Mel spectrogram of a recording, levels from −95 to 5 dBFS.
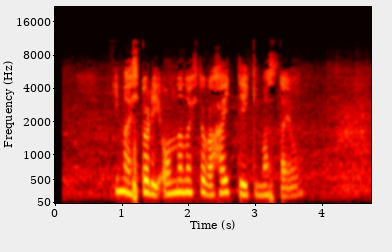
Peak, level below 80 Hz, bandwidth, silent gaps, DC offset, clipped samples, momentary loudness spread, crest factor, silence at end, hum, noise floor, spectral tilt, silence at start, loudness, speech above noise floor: -8 dBFS; -64 dBFS; 11 kHz; none; under 0.1%; under 0.1%; 22 LU; 20 dB; 0.05 s; none; -53 dBFS; -4.5 dB/octave; 0.9 s; -26 LUFS; 27 dB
